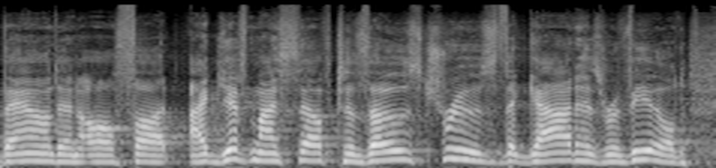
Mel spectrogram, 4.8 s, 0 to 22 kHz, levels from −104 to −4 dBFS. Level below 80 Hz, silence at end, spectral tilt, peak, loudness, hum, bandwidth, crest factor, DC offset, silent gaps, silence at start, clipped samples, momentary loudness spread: -64 dBFS; 0 s; -5.5 dB/octave; -8 dBFS; -24 LUFS; none; 19.5 kHz; 16 dB; under 0.1%; none; 0 s; under 0.1%; 4 LU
